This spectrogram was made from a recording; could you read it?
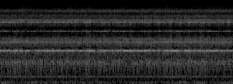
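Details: Fuel injector on a homemade bench pulser, being cleaned while submerged in multipurpose cleaner. A steady, fast, high-pitched buzz with fine ticking and no low rumble: the injector is pulsing and working fine.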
